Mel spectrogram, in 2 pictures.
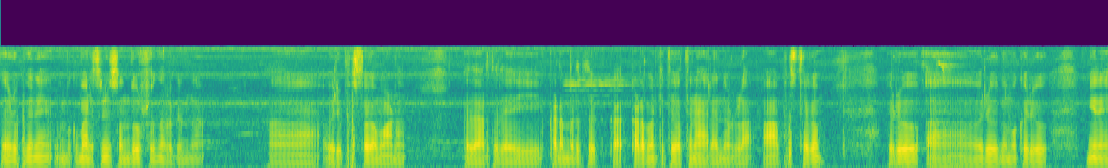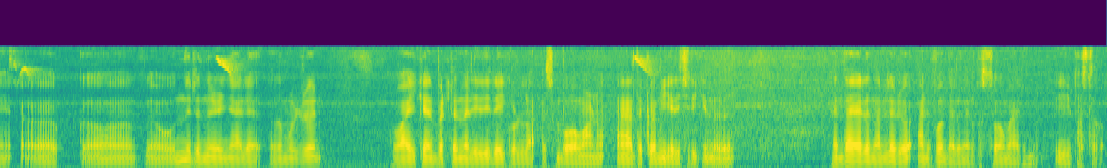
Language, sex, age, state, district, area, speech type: Malayalam, male, 45-60, Kerala, Kollam, rural, spontaneous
